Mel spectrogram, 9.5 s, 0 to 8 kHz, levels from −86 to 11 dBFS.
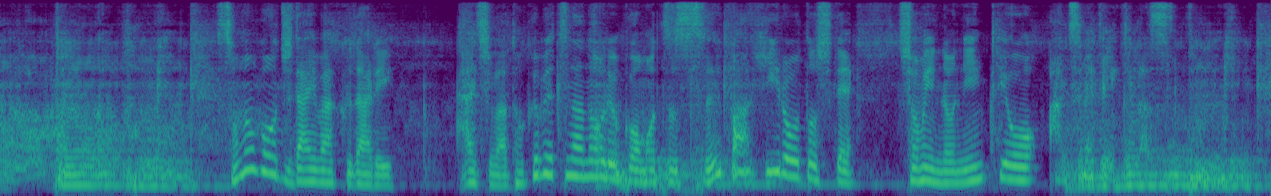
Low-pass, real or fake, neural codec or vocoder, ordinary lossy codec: none; fake; codec, 16 kHz, 4.8 kbps, FACodec; none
